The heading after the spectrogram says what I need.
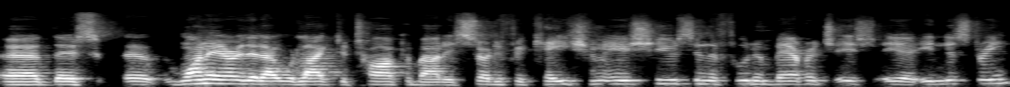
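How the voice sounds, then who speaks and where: Fairly even intonation and hardly any pauses mark this fairly quick speech in a European accent. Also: man, fairly high pitch for a man. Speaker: professor. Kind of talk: guest lecture. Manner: casual, conversational.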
